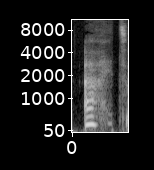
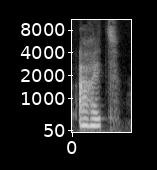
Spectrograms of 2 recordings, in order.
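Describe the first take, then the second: First: Lightly voiced fitness coach, higher; a hint of a pumped-up coach; Thibaut InShape impression. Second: Said in the usual way. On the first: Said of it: "Comme dirait Thibaut InShape". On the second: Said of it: "Comme dirait Thibaut InShape, arrête".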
